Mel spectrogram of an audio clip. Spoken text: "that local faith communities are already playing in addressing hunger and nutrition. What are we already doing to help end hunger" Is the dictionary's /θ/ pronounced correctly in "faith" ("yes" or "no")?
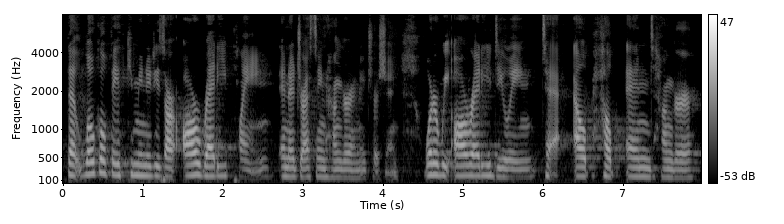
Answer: yes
